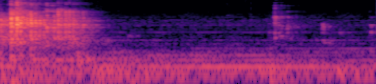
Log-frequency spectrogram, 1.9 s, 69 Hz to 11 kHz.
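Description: A small ten-sided die (a D10) is rolled during a tabletop game and clatters across a hard surface in a bright, quick rattle that fades within half a second, followed by a couple of faint ticks as it settles over a low steady hum.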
